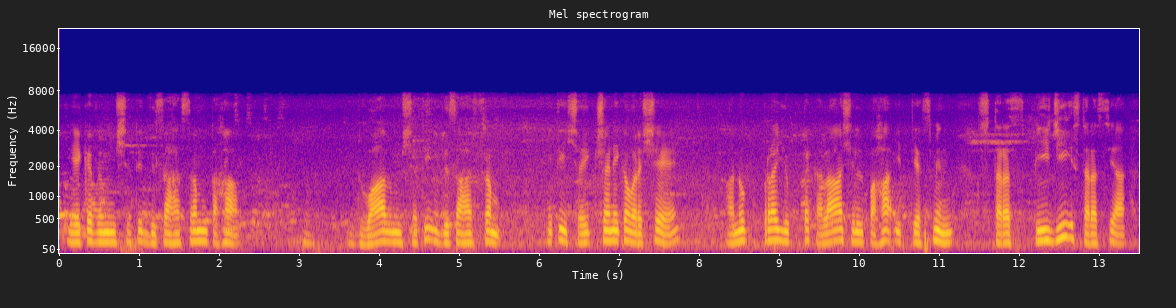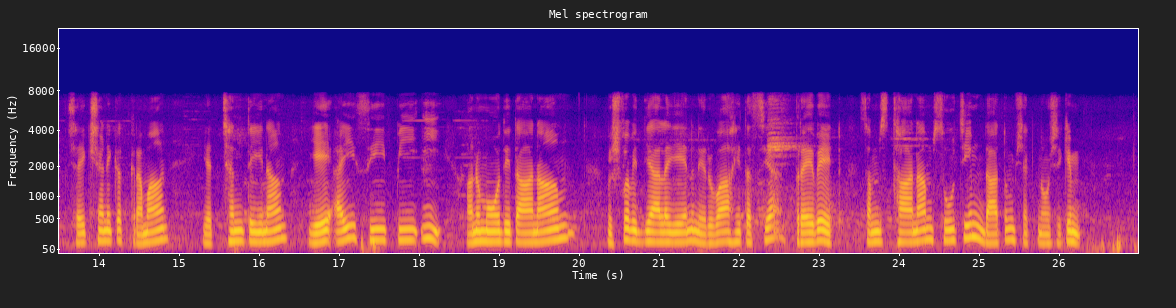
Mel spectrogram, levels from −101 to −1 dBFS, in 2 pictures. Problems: constant background noise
